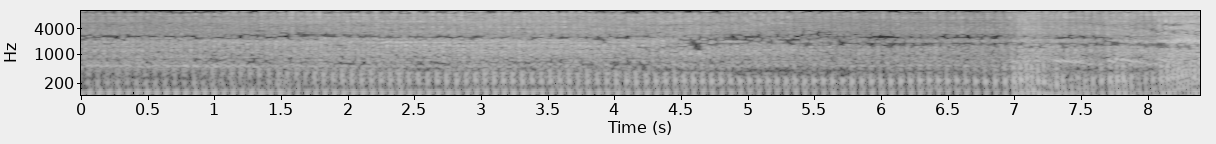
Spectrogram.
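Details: 2009 KTM 690 Enduro R single-cylinder idling with light ticking from the left side of the engine; rocker roller arms seem OK, valve clearance in spec, manual cam chain tensioner fitted with no change; cause unknown.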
